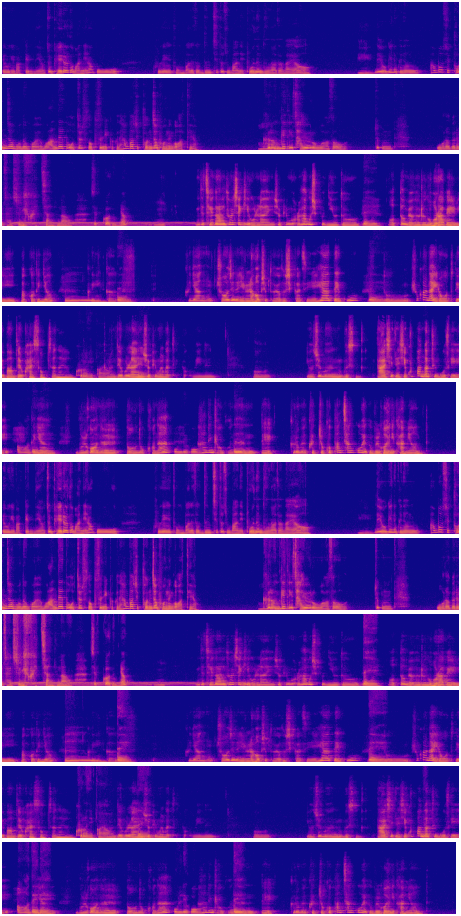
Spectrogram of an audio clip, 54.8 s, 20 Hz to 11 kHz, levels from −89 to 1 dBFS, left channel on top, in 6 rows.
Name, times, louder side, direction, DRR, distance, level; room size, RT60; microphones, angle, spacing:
voice 1, 0.0-2.3 3.1-6.2 7.4-13.1 14.4-16.0 16.6-17.2 17.8-20.9 23.0-23.3 25.5-25.8 28.7-30.0 34.7-35.2 38.0-38.8 39.2-39.6 44.9-45.1 46.0-46.7 49.1-49.8 50.2-50.6, right 4 dB, 50° right, 0.4 m, -30 dB
voice 2, 7.1-7.5 14.3-14.8 21.3-21.5 22.1-25.4 26.0-28.4 29.2-29.7 31.1-34.5 35.1-38.0 38.6-39.9 40.4-40.8 41.6-41.9 42.7-43.8 44.1-45.8 46.3-46.8 47.2-49.0 49.7-51.1 51.5-54.1, left 2 dB, 45° left, 0.8 m, -27 dB
sound 1, 18.4-24.5, right 2 dB, 85° right, 1.9 m, -44 dB
18.5 x 8.4 x 2.6 m
head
